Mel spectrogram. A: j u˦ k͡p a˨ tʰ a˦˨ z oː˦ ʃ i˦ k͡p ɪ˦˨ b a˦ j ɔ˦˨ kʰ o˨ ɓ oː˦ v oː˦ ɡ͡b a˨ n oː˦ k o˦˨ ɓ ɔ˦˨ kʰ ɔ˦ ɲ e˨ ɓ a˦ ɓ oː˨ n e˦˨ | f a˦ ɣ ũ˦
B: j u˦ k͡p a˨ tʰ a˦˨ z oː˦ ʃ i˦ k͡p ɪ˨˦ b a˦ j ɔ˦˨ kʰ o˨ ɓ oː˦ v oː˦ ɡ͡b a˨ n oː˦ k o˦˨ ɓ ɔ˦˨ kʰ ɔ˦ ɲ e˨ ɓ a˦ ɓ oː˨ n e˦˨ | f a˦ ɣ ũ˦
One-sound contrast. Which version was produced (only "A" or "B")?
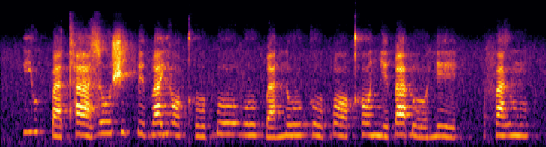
A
